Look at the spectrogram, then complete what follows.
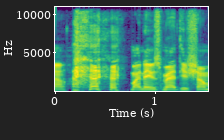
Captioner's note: laughing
